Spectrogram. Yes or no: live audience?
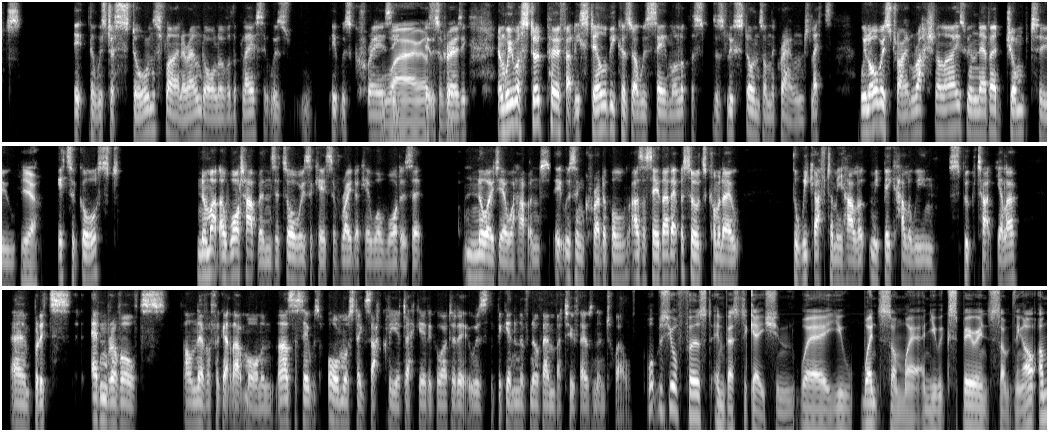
no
